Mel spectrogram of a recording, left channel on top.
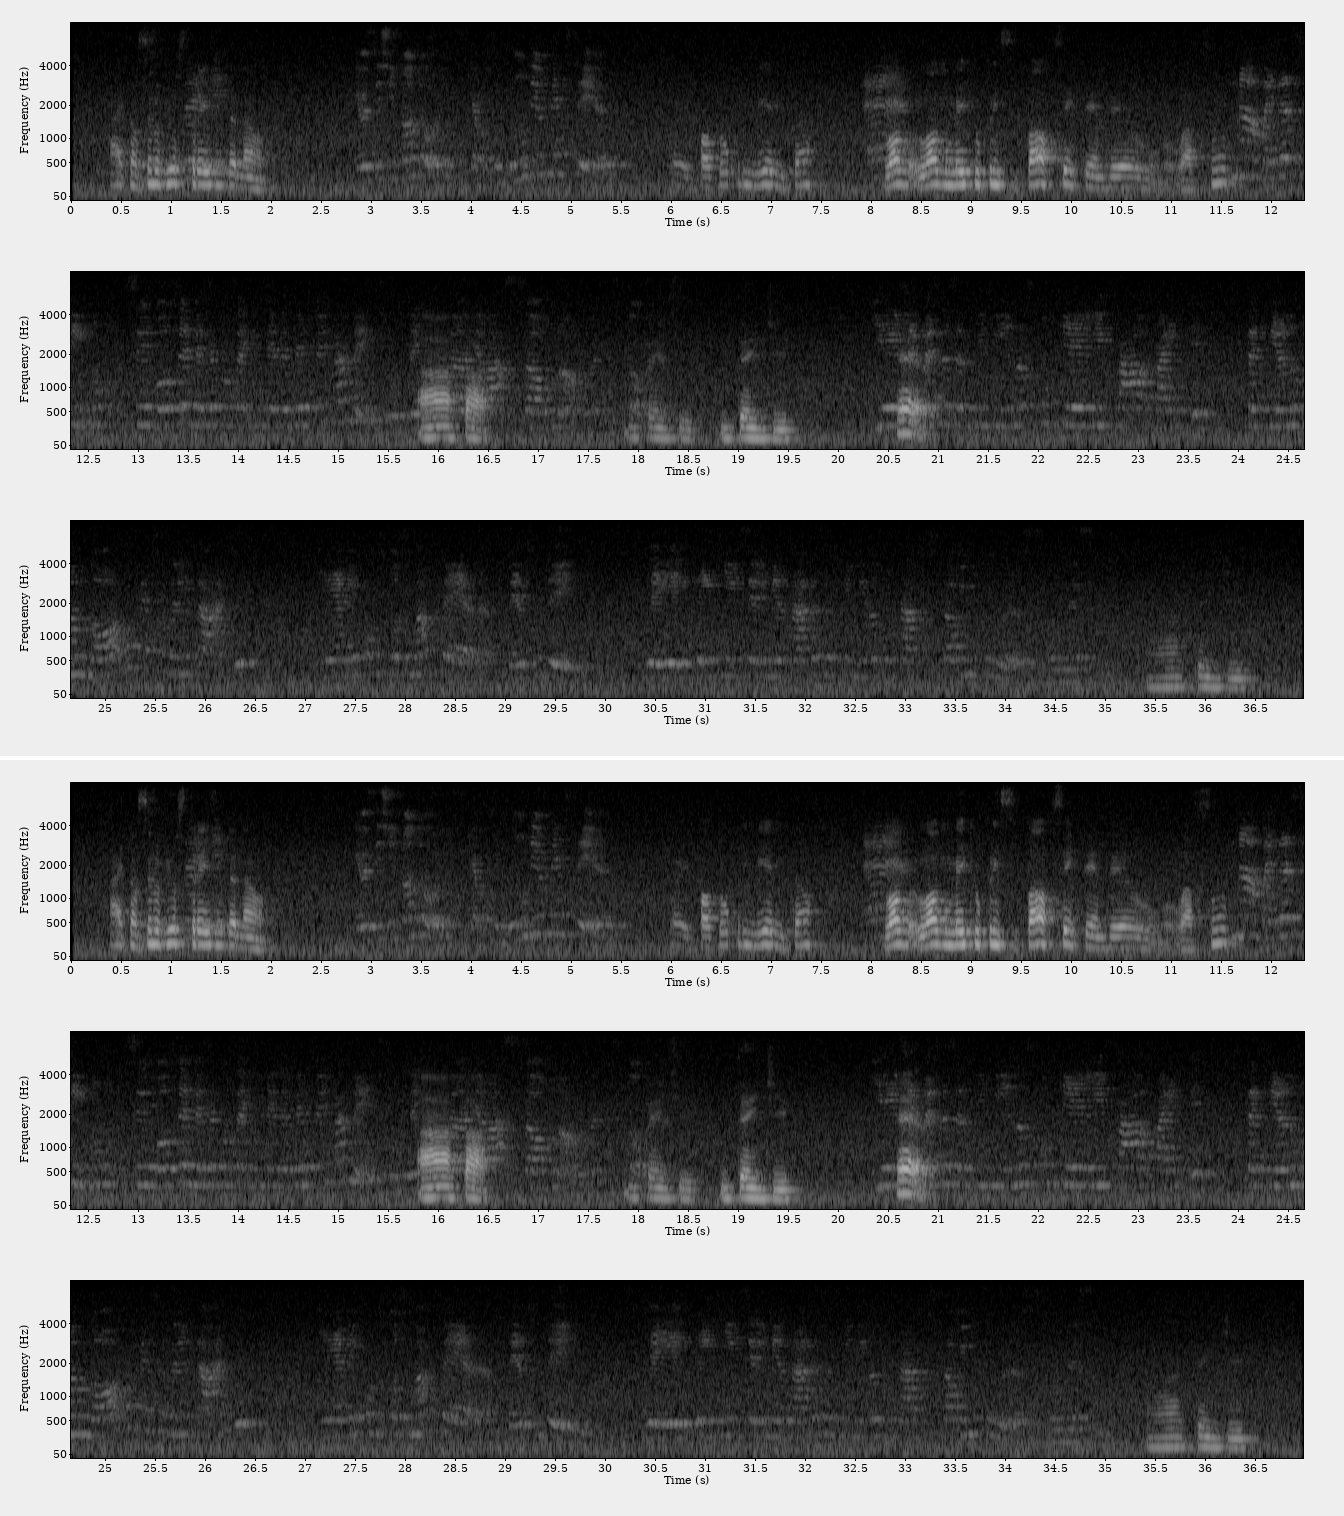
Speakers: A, on the right; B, in the centre.
A: Ah, então
B: O
A: você
B: segundo
A: não viu os três
B: é esse.
A: ainda não.
B: Eu assisti só dois, que é o segundo e o terceiro.
A: Ué, faltou o primeiro, então.
B: É,
A: Logo, logo
B: viu?
A: meio
B: com-
A: que o principal <laughs> pra você entender o, o assunto.
B: Não, mas assim, não, se você ver, você consegue entender perfeitamente. Não tem
A: Ah,
B: muita
A: tá.
B: relação, não, as histórias.
A: Entendi, entendi.
B: E ele
A: É,
B: sequestra essas meninas porque ele fala, vai, ele tá criando uma nova personalidade E aí é meio como se fosse uma fera dentro dele. E aí ele tem que se alimentar dessas meninas, no caso, que são impuras, vamos dizer assim.
A: ah, entendi.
